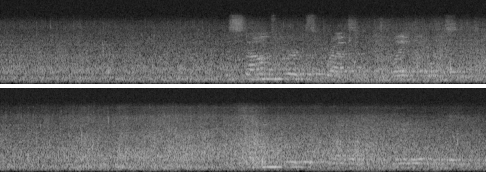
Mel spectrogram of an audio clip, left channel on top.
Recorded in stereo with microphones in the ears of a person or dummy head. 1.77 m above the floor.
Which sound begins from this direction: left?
A woman speaking, at 2.2 s.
